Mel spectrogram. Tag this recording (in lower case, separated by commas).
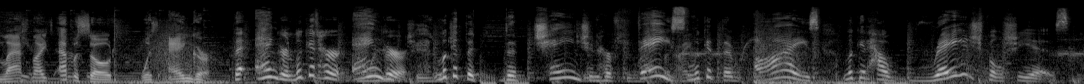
speech, music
